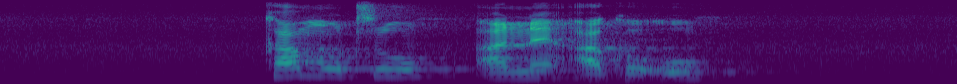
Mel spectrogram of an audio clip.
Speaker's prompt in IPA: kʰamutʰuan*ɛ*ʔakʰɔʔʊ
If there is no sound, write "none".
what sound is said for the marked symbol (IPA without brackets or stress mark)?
ɛ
